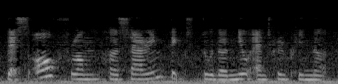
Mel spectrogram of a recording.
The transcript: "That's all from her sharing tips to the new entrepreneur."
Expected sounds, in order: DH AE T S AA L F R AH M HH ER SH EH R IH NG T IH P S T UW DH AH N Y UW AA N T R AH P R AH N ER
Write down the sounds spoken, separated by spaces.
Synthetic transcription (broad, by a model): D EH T S AA L F R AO M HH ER S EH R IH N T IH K S T UW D AH N Y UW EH N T R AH P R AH N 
